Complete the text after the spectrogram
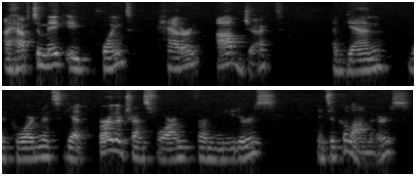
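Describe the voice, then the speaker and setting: A man teaching statistics in a casual, self-deprecating way, with many fillers, his voice going hoarse. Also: medium pitch, animated, normal speed, fairly bright tone, low-quality recording. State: losing his voice. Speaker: statistics instructor. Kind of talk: screen-share lecture.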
